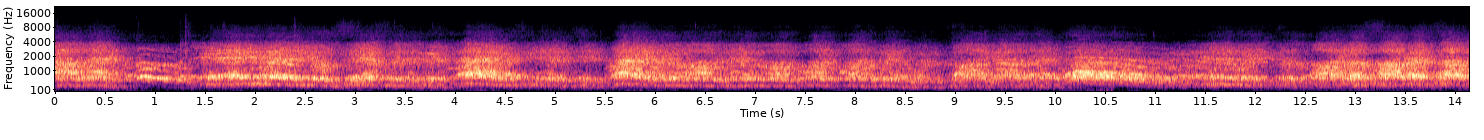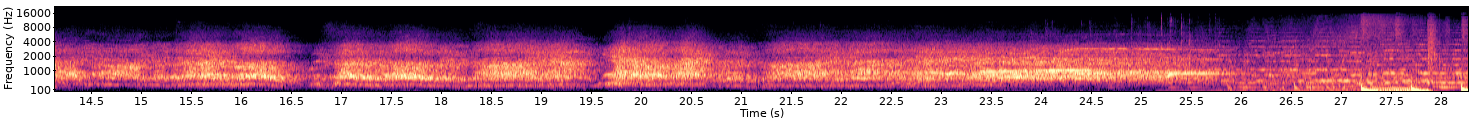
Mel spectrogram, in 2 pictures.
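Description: A packed room of football players and supporters singing the club song together at full voice, with shouts and cheers mixed in.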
